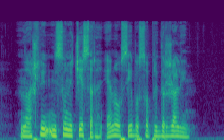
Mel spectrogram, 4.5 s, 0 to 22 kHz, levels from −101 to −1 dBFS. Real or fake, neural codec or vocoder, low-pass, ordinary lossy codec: real; none; none; none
